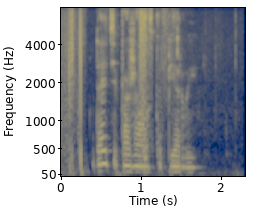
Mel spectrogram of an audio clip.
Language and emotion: Russian, neutral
